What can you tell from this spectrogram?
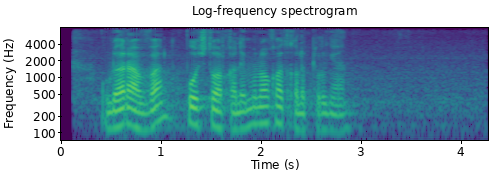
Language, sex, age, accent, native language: Uzbek, male, 19-29, Toshkent viloyati, Uzbek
